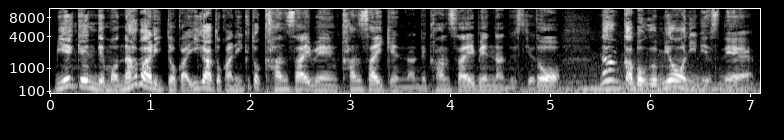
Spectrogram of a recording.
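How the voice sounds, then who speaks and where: A man's voice: mid-range voice, very animated, moderate pace, few pauses, fairly bright tone, a little hiss or hum. A man in his thirties from Mie, Japan, hosting a casual solo podcast as a vegetable farmer, thinking aloud with many fillers and self-corrections. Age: 30s.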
